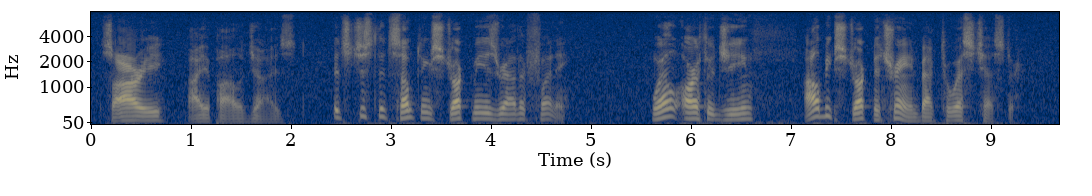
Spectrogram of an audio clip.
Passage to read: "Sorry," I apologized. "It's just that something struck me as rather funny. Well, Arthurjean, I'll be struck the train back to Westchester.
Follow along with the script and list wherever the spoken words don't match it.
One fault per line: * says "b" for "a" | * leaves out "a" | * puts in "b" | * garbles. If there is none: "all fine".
all fine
